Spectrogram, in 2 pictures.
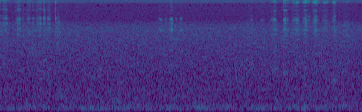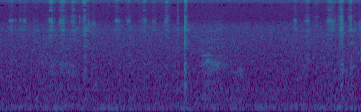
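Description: Pencil drawing on paper: faint, steady scratching of sketch strokes with small ticks as the lead touches down and lifts.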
